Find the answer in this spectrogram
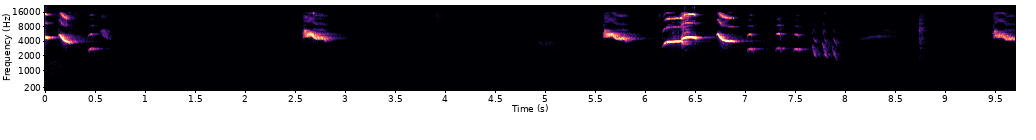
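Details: Kept female white-rumped shama calling a male with song: brief bursts of high whistled notes separated by long pauses, ending in a cluster of quick varied whistles and chirps.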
